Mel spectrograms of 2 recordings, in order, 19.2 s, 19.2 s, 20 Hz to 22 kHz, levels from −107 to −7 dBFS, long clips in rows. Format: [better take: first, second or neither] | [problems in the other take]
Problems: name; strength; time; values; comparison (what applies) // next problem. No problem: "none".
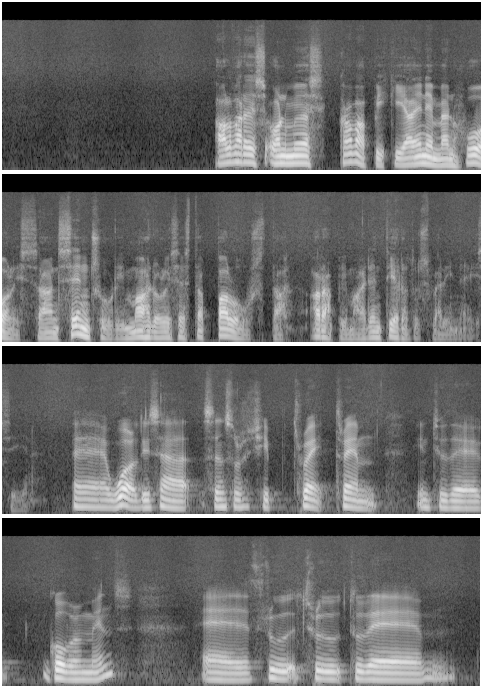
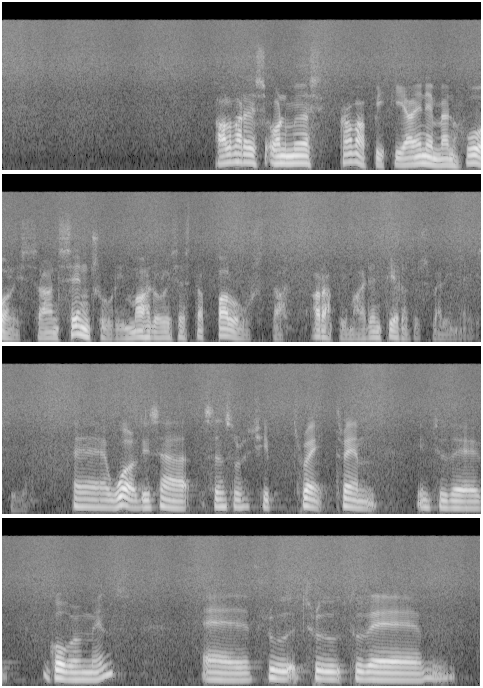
first | hiss; loud; throughout; 6 dB below the speech; faint in the first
